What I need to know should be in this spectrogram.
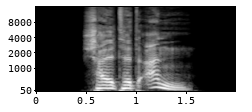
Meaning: inflection of anschalten: 1. third-person singular present 2. second-person plural present 3. second-person plural subjunctive I 4. plural imperative
- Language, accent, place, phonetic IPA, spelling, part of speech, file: German, Germany, Berlin, [ˌʃaltət ˈan], schaltet an, verb, De-schaltet an.ogg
